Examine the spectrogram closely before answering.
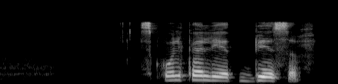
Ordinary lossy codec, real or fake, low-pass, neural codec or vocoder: none; fake; 7.2 kHz; codec, 16 kHz, 8 kbps, FreqCodec, larger model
